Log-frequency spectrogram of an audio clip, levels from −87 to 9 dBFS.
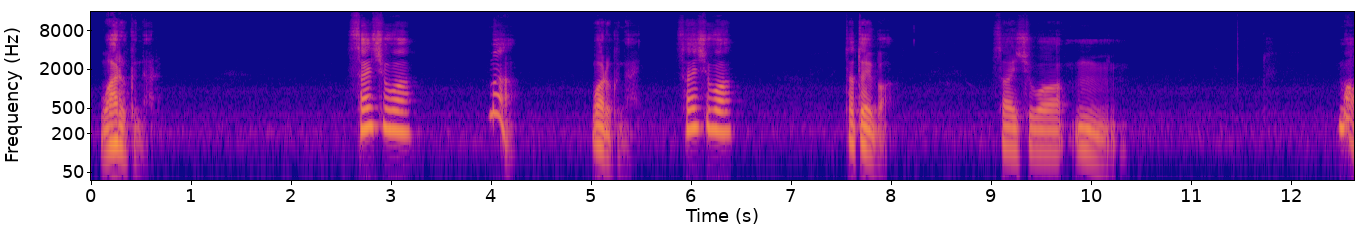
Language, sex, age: Japanese, male, 50-69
